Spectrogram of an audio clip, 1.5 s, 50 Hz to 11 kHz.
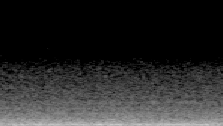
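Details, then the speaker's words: Subaru FA engine with aftermarket exhaust, about 10 minutes into warm-up at 115 degrees, with cold-start ignition retard reduced in the tune: low, even hum with a steady pulse, no roughness or popping. Normal warm-up idle. "so reduce that [ __ ] a little bit and the engine sounds normal it doesn't piss off your neighbors"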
